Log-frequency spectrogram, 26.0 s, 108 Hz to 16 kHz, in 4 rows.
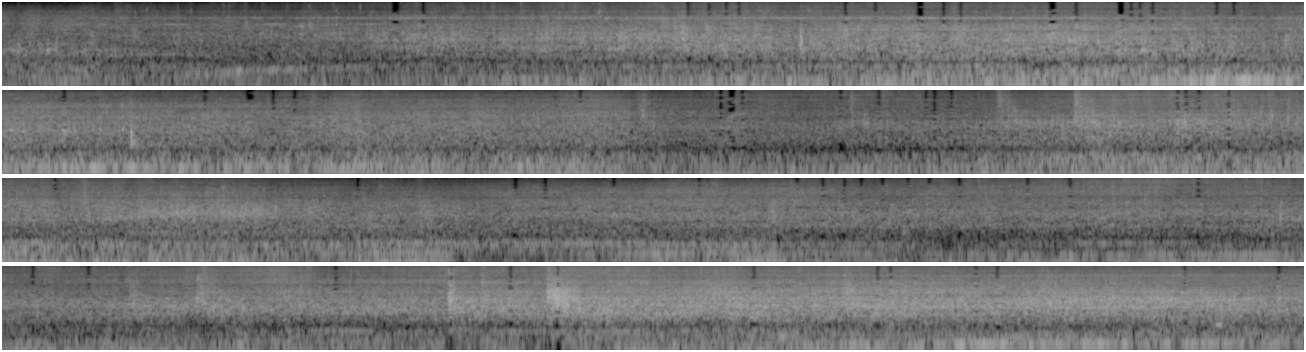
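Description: Street traffic noise as an SOR EBN 11 battery-electric city bus drives past on wet asphalt: tyre hiss over a low electric drive whine that rises and falls in pitch as the bus speeds up and slows.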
